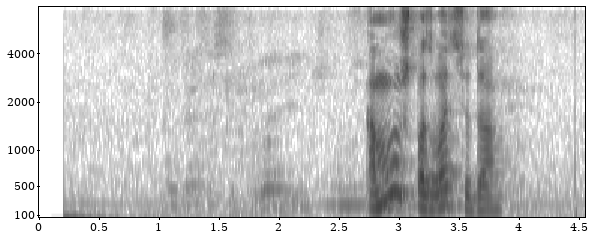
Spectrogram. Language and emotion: Russian, neutral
